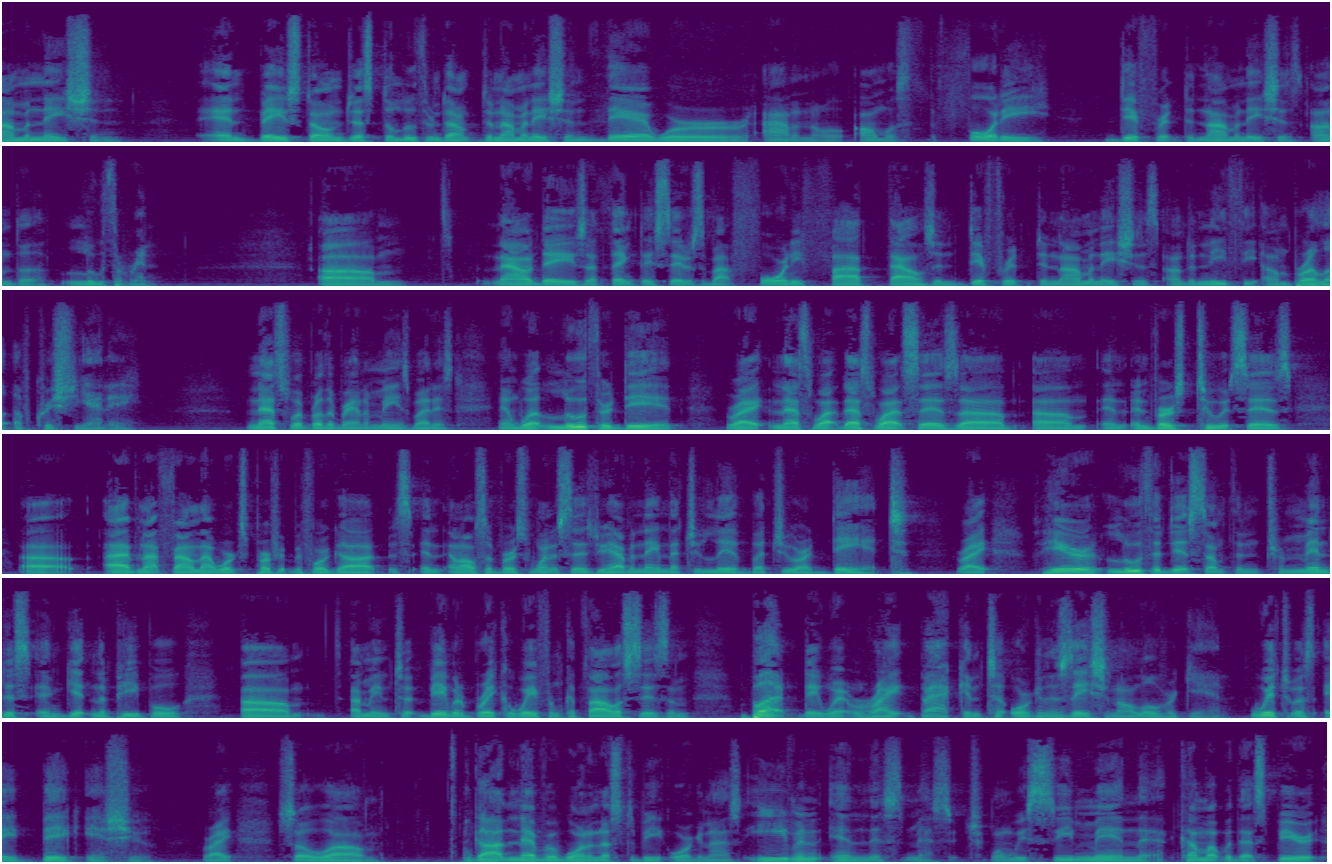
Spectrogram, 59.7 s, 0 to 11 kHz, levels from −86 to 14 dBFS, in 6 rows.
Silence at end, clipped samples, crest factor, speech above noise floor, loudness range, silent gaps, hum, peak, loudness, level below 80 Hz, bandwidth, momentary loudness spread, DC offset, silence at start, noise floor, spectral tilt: 0 s; under 0.1%; 26 dB; 37 dB; 7 LU; none; none; -2 dBFS; -28 LUFS; -44 dBFS; 10.5 kHz; 12 LU; under 0.1%; 0 s; -65 dBFS; -5 dB/octave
